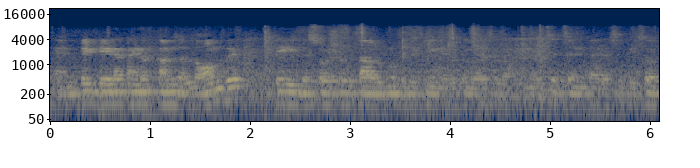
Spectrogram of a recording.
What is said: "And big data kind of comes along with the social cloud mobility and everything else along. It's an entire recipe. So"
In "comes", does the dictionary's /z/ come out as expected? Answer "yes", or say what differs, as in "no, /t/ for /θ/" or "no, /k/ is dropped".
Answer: yes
